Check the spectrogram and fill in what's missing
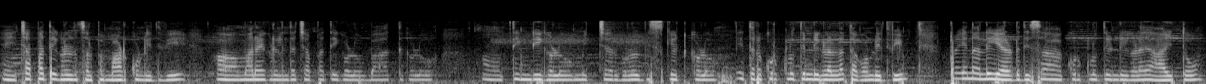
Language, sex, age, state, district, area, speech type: Kannada, female, 30-45, Karnataka, Chamarajanagar, rural, spontaneous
